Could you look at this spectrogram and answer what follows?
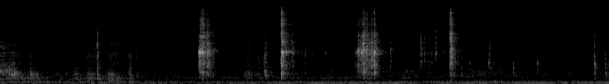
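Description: Small hard plastic clicks as translucent plastic blast-effect pieces are set into the blue plastic storage bin of a Transformers toy trailer: four sharp clicks, roughly one a second, with fainter handling ticks between them.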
